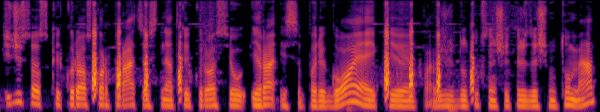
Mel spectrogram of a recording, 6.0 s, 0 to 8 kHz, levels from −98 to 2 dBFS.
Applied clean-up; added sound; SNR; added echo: classical method spectral subtraction.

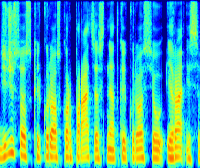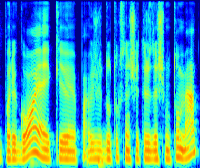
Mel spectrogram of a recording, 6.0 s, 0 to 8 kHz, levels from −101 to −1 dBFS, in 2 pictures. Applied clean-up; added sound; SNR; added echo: none; none; none; none.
